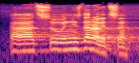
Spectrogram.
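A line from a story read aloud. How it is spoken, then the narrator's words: Mumbled. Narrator (Russian): промямлил Вюрмс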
